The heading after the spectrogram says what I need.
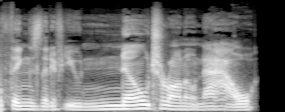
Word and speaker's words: Toronto: If you pronounce Toronto with the second T, this movie is not for you.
